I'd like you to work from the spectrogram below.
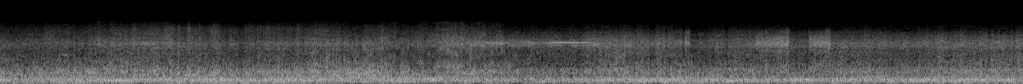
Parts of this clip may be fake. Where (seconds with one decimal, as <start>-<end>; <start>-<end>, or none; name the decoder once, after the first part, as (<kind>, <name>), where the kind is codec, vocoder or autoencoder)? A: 3.5-5.2 (codec, HILCodec)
